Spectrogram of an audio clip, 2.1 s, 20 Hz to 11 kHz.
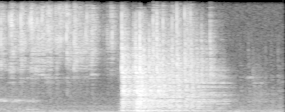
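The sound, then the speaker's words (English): A pool of five dice clatters onto a hard tabletop in a quick, bright burst of rattling that settles after under a second, with no voices. “It's always dice pool of 5. Threshold of 3.”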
